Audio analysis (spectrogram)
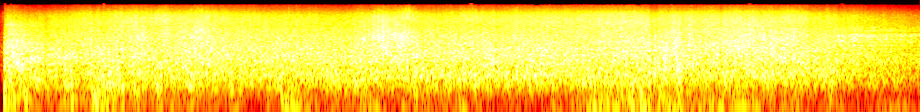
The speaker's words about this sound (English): Our story opens at night, at a darkened and seemingly abandoned lighthouse. A storm rages all around, and waves crash against the rocks of the small island where the lighthouse is located.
